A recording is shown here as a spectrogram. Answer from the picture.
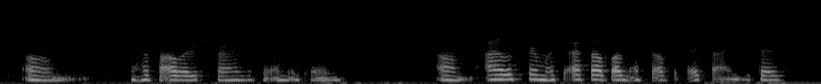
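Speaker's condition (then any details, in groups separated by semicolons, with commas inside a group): Cerebral palsy; affects walking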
